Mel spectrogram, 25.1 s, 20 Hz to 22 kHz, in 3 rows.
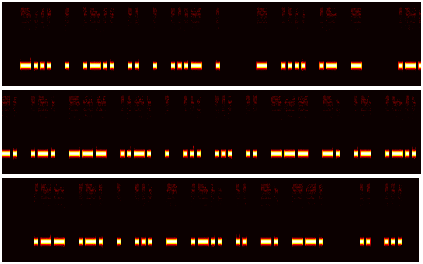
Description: Morse code, heard as a keyed tone, about 18 wpm, spaced as for 15 wpm, 1000 Hz. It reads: BELIEVE THAT PROFESSIONAL WRESTLING IS
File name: qotdfiles / 15wpm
